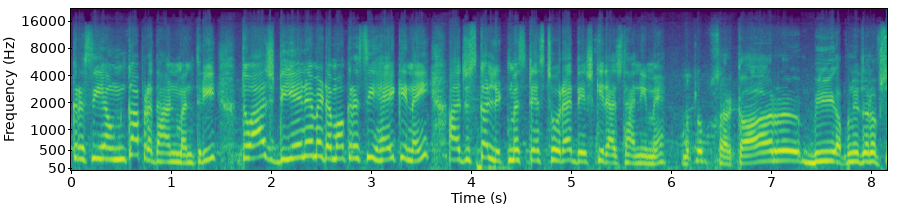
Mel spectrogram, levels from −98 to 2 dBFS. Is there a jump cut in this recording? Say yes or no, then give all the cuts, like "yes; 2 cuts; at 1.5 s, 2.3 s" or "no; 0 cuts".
no; 0 cuts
